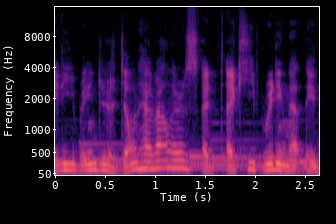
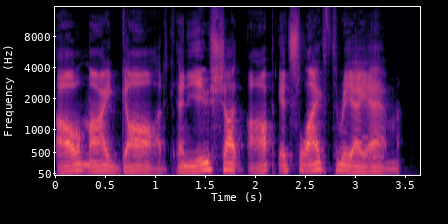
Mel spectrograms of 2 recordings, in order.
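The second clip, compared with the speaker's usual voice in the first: put-on Valley Girl accent and voice; 3 semitones lower than usual. Voicing a character on stream: Valley Girl voice. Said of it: "I was going for a Valley Girl".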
